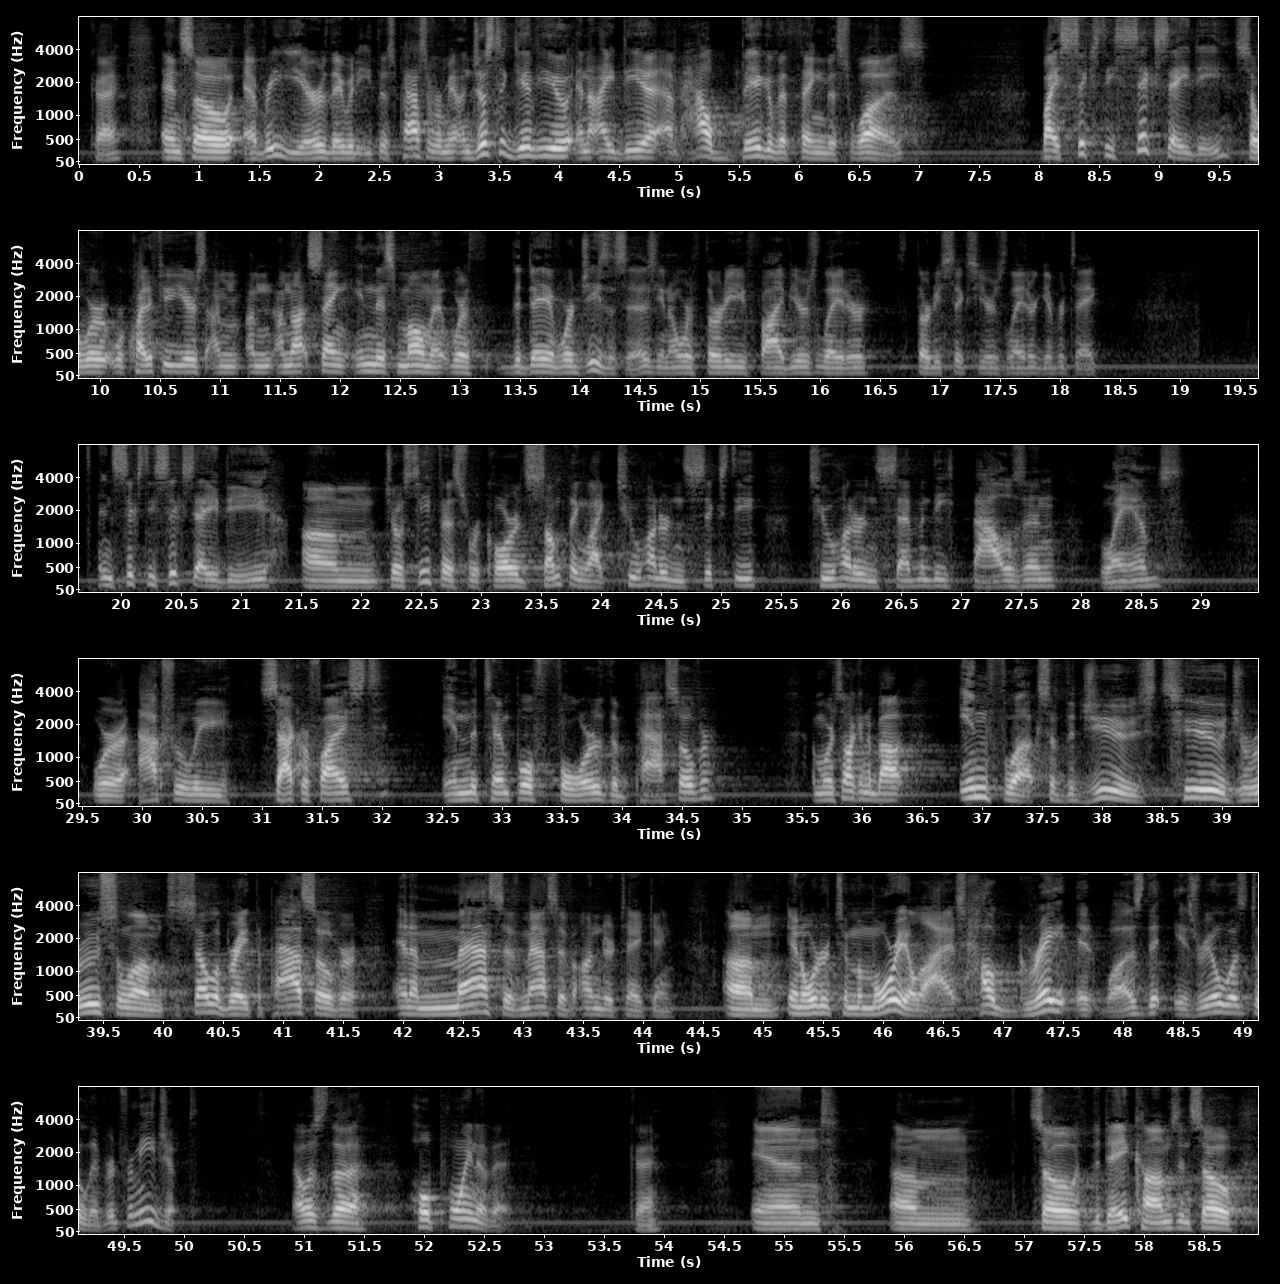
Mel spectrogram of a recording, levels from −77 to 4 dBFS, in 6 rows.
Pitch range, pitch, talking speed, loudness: 115-145 Hz, 130 Hz, 135 wpm, -20 LUFS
